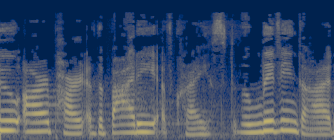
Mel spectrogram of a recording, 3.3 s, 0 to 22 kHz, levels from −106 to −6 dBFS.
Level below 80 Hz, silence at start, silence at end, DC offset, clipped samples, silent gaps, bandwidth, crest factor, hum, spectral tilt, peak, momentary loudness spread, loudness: -74 dBFS; 0 s; 0 s; under 0.1%; under 0.1%; none; 15 kHz; 14 dB; none; -5 dB/octave; -22 dBFS; 10 LU; -38 LUFS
